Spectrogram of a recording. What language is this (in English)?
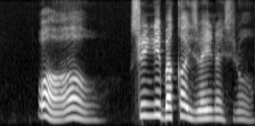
English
